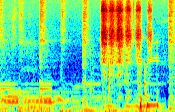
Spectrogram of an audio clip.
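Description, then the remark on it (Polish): Fingers tap on a table in an irregular series of soft, dull knocks, mixed with a brushing, scraping texture and a low steady hum underneath. No one speaks. “Ja tutaj tego nie można nie słuchać, ale stukam palcami o stół.”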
